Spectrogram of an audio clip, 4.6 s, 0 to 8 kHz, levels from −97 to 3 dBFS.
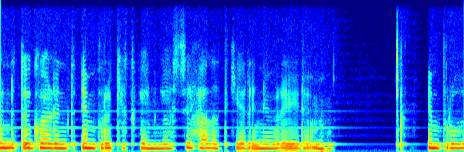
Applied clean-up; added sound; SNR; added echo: neural mask model RNNoise.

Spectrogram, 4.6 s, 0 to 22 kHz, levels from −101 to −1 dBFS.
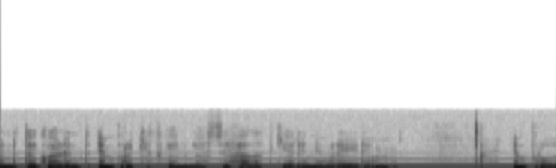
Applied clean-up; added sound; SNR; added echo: none; Telephone; 14 dB; none.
